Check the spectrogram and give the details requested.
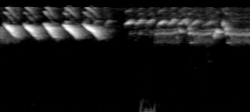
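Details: Male Raza Española canary singing, a breed not bred for song yet with a pleasant song: five loud, rapidly descending high notes in quick succession, followed by softer, more varied trilled phrases.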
